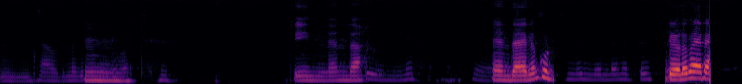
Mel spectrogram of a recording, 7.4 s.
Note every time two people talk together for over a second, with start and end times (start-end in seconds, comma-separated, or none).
5.0-6.5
